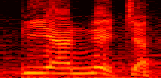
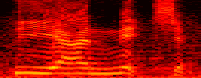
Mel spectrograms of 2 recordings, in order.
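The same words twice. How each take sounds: No difference in how they are said.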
